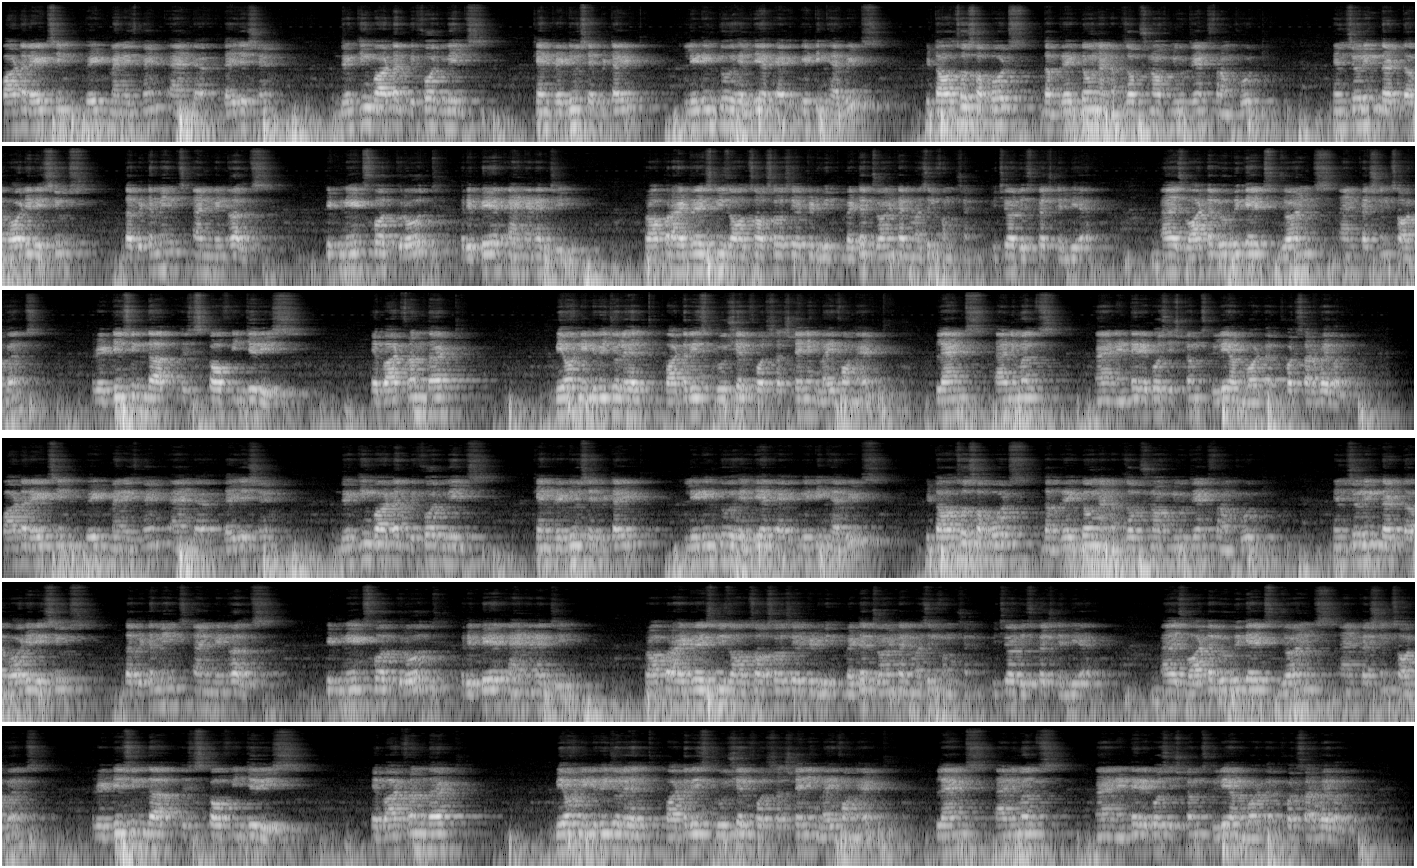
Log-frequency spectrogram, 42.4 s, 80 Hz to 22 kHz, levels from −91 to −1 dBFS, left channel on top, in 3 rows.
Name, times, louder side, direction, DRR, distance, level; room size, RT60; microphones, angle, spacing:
voice 1, 0.0-3.0 3.3-4.6 5.3-6.3 6.7-8.6 9.2-12.6 13.3-14.9 15.4-16.8 17.4-18.4 18.7-19.9 20.5-23.8 24.1-25.0 25.6-28.6 29.2-31.1 31.7-32.8 33.8-37.1 37.6-38.8 39.2-41.7, left 2 dB, 40° left, 0 dB, 0.7 m, -24 dB
9.1 x 3.5 x 6.2 m, 0.85 s
head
